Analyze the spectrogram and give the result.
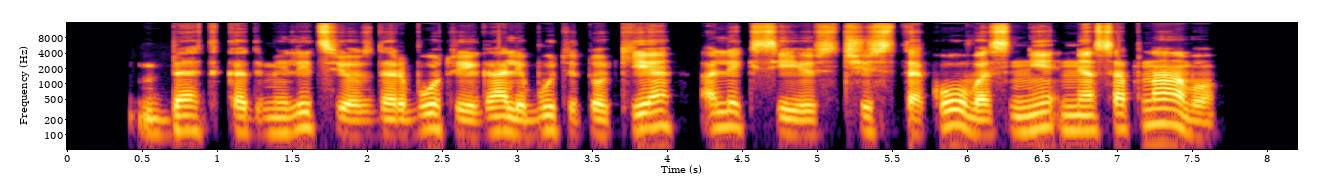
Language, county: Lithuanian, Tauragė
